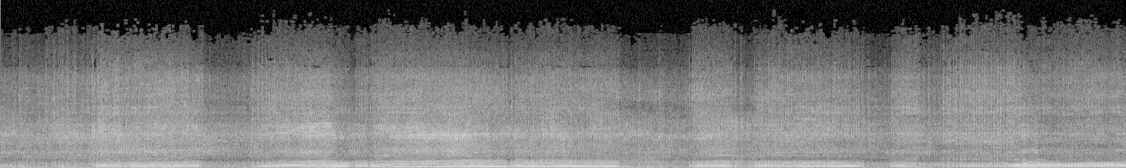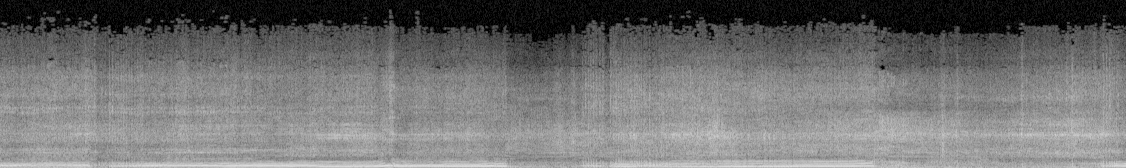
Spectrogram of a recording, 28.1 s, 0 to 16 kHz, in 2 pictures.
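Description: KTM SX 125 two-stroke single-cylinder motocross engine under hard riding: the pitch climbs with each pull of the throttle, then breaks off and drops at gear changes and throttle closes. A few quick sharp blips come around the middle.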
